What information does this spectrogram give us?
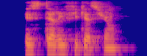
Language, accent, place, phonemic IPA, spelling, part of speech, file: French, France, Lyon, /ɛs.te.ʁi.fi.ka.sjɔ̃/, estérification, noun, LL-Q150 (fra)-estérification.wav
- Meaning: esterification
